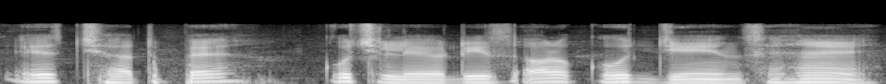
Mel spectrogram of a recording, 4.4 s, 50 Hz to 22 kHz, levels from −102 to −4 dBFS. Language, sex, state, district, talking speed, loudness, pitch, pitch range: Hindi, male, Jharkhand, Ranchi, 120 wpm, -15 LUFS, 125 Hz, 110-135 Hz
